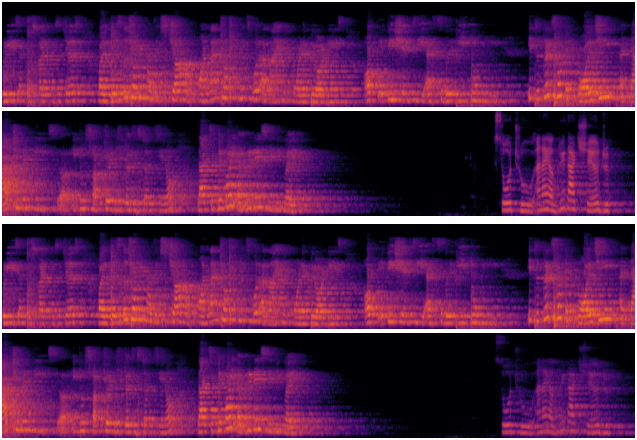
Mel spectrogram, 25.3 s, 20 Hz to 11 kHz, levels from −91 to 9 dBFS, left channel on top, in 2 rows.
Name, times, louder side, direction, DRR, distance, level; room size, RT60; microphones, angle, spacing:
voice 1, 0.0-6.8 7.2-9.9 10.5-16.3 16.5-18.5, right 1 dB, 15° right, -2 dB, 0.5 m, -29 dB
voice 2, 22.6-24.8, left 6 dB, 85° left, 12 dB, 0.4 m, -35 dB
9.5 x 9.1 x 3.4 m, 2.4 s
head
